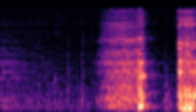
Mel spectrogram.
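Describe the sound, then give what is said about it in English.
A sneeze bursts out loud, with a breathy build-up and then a second sharp, explosive sneeze right after. “Bless you.”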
